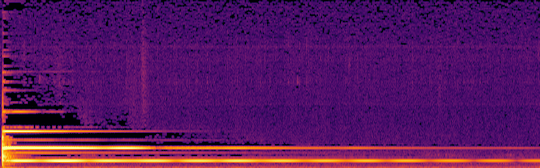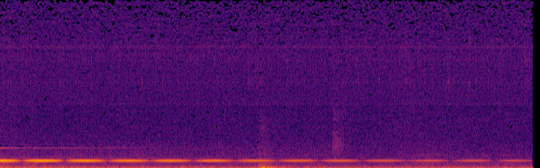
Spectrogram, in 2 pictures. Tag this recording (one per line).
bell
campane
monastery
temple
tibet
